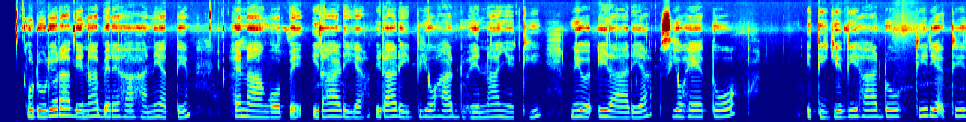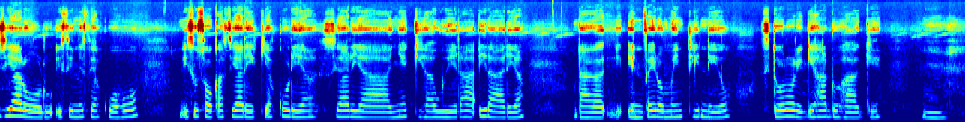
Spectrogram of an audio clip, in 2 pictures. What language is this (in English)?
Kikuyu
